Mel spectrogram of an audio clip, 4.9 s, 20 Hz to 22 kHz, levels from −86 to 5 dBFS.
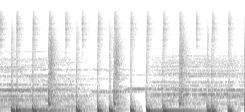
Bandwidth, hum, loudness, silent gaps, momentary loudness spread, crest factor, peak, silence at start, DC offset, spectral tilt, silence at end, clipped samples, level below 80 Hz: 15.5 kHz; none; -43 LUFS; none; 5 LU; 14 dB; -26 dBFS; 0 s; under 0.1%; -5 dB/octave; 0 s; under 0.1%; -42 dBFS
